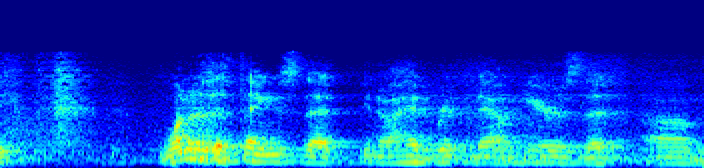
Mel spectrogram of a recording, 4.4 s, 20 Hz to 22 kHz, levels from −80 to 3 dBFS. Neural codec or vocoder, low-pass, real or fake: codec, 16 kHz, 0.4 kbps, LongCat-Audio-Codec; 7.2 kHz; fake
